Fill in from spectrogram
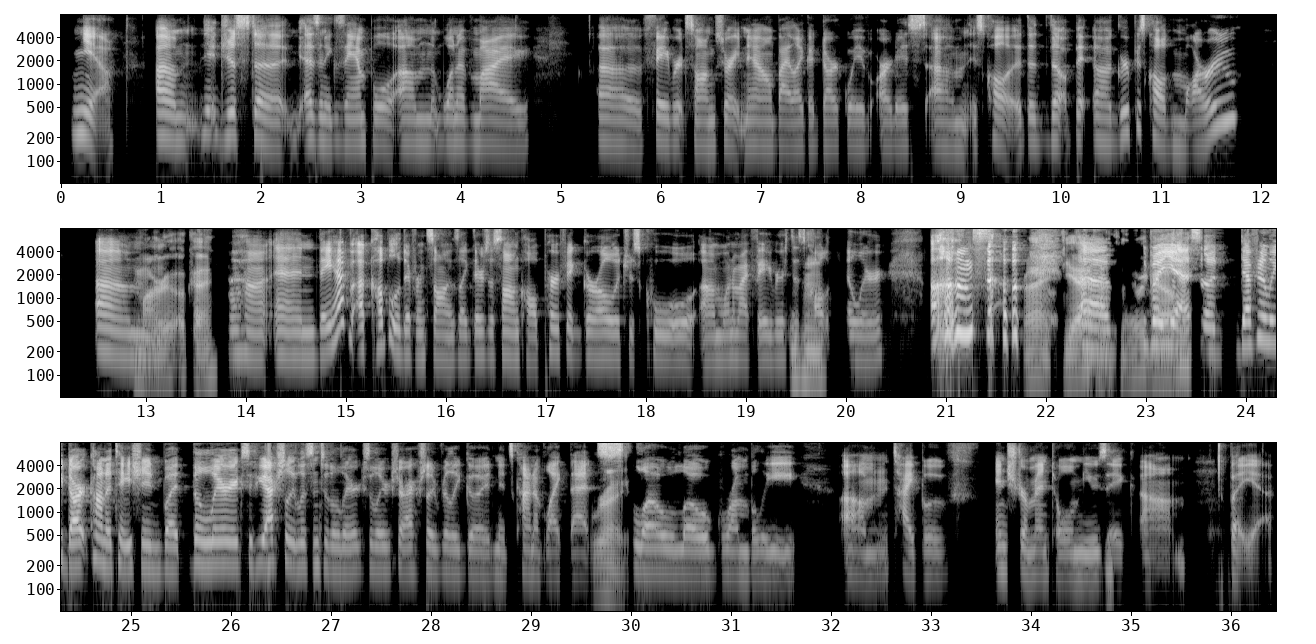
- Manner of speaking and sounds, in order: tapping; laughing while speaking: "Um, so"
- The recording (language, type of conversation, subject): English, podcast, How do early experiences shape our lifelong passion for music?
- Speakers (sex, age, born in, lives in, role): female, 30-34, United States, United States, guest; male, 40-44, Canada, United States, host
